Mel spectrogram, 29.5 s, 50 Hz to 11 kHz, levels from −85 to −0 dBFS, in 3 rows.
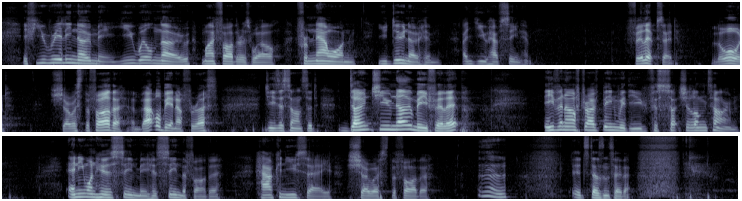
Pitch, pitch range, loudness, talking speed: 135 Hz, 115-155 Hz, -29 LUFS, 155 wpm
